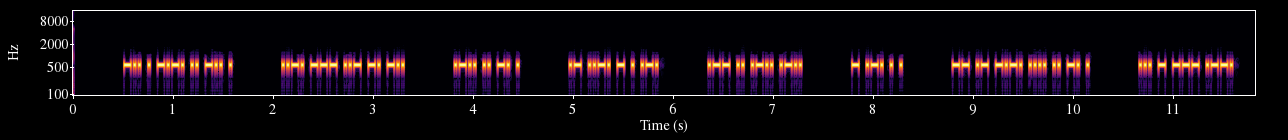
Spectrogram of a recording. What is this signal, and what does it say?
Morse code, heard as a keyed tone, about 50 wpm, 600 Hz. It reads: DECIDE FOUND LINE AFTER WILL TREE MACHINE STOP
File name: 632 words / 632 Words 50WPM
